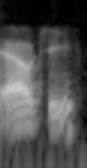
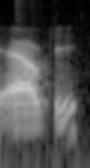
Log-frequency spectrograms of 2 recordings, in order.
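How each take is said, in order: First: The word is said the American way. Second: The word is said the Australian way. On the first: "in America, you say algae" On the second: "In Australia, we say algae"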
